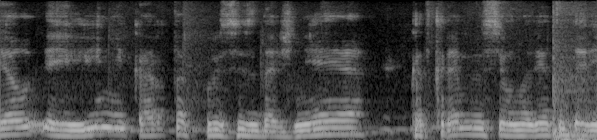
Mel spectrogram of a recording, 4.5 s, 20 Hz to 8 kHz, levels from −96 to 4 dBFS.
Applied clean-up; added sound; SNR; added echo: none; Water tap, faucet; 13 dB; reverberation time 0.2 s.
